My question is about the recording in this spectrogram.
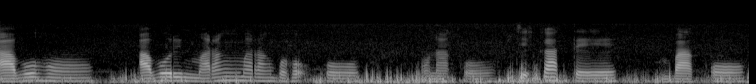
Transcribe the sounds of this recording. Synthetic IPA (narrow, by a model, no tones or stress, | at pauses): aβɔɦɔ | aβɔɾinmaɾaŋmaɾaŋbɔɦɔʔkɔ | mɔnakɔd͡ʒɛkat̪ɛ | bakɔ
